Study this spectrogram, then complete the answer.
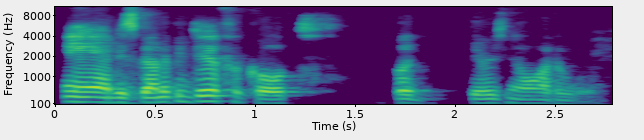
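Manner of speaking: ordinary talk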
